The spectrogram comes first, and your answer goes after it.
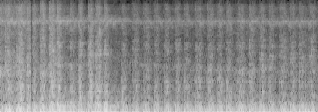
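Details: Turbo Chevrolet Cavalier on restart after swapping the spark plug wires. A deep, lumpy idle stumbles and shakes unevenly, suggesting a misfire; the plug wires are suspected to have been mixed up.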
